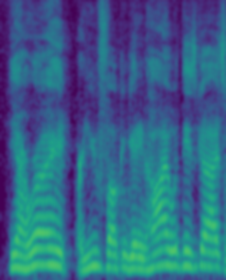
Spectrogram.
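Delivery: high-pitched mock interrogation; imitated angry disbelief. Instructor's disbelieving interrogation acted out.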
